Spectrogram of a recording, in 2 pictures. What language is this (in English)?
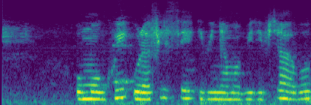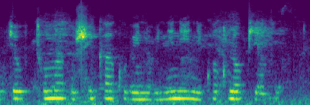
Kinyarwanda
